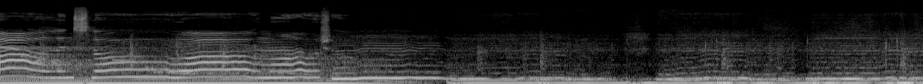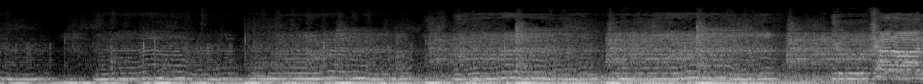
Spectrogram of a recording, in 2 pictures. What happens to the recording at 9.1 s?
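Nothing goes wrong at 9.1 s; the audio plays through that moment intact, with no dropout, click, distortion or other fault.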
